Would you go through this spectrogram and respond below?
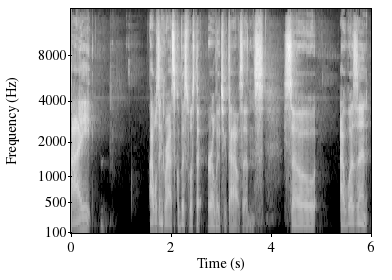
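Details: Adult speech-language pathologist who stutters, speaking on a panel, with long pauses and fillers before words; stuttering.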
